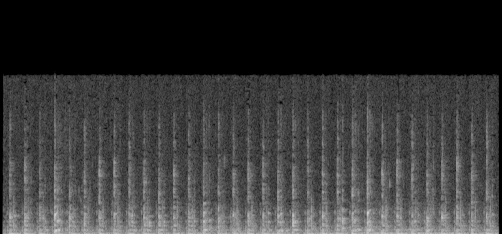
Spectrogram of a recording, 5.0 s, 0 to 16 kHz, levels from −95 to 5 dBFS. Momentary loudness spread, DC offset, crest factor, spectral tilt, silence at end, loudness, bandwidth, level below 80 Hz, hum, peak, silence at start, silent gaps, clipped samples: 6 LU; 0.4%; 22 dB; -5.5 dB/octave; 0.05 s; -25 LUFS; 11.5 kHz; -28 dBFS; none; -2 dBFS; 0.05 s; none; under 0.1%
